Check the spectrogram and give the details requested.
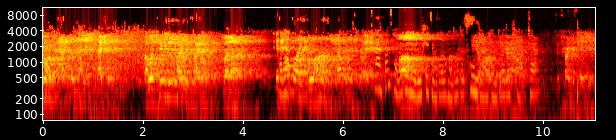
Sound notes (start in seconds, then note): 3.6 speaking echoing English; 7.1 foreign language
